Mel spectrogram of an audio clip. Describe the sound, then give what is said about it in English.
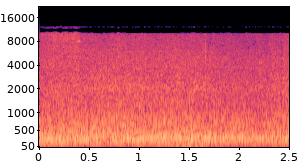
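A loud, unbroken wash of din in a busy, packed restaurant, recorded while waiting for an entree to come out, a dense steady roar with no single voice standing out and no pauses throughout. “I recorded during each sort of before each entree came out, just how busy the restaurant get.”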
